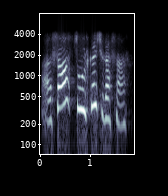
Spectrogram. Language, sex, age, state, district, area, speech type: Kashmiri, female, 18-30, Jammu and Kashmir, Budgam, rural, conversation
